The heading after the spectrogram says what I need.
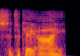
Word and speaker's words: cestui que: Doe Otto Jane one says to UK trust pronounced SATA ki common term in New Zealand and Australia to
